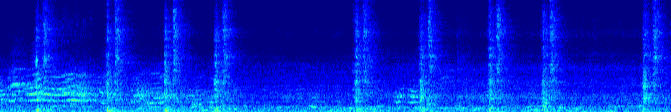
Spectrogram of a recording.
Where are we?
in a residential area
